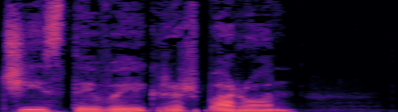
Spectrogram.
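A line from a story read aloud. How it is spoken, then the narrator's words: Hoarse. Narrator (Russian): сказал Кембридж хрипло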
